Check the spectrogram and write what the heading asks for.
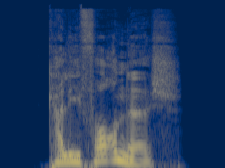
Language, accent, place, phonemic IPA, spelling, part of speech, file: German, Germany, Berlin, /kaliˈfɔʁnɪʃ/, kalifornisch, adjective, De-kalifornisch.ogg
- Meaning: Californian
